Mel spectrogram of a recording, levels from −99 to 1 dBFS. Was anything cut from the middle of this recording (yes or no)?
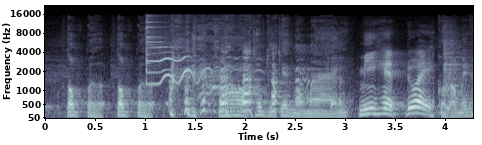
yes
